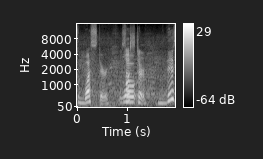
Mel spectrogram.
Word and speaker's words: Worcester: on stream before, but there's this way of pronouncing the name of the place we are in right now, where it looks like it's spelled Worcester, or Worcester. Worcester. But it's pronounced Worcester.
